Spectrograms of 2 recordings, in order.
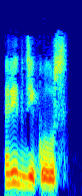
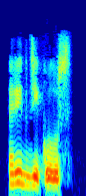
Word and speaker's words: Ридикулус: Заклинание произносится так. Люпин встал перед учениками и, взмахнув палочкой, произнес. Ридикулус. Ридикулус. Еще раз. Ридикулус.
